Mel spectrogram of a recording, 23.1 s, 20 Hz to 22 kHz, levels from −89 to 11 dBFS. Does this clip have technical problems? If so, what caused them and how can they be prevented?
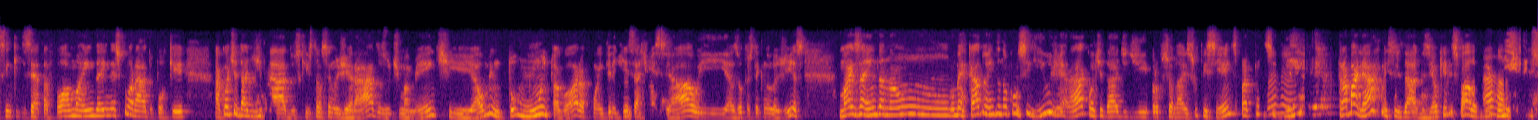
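Yes. Echo leak: the far end's echo canceller likely let loudspeaker pickup through, so a copy delayed about 308 ms appears at 3.83–4.03 s and 9.73–9.97 s, quiet there, then nearly as loud as the speech from 19.33 s to the end. Using a headset or tuning the far end's echo canceller would prevent this.

Speech suppressed in double talk: with both sides talking, the echo canceller likely turned the talker down too, so the speech dips at 3.89–4.15, 9.71–10.0, 19.45–19.73 and 22.58–23.02 s, deepest in the last. A double-talk detector that keeps near-end speech during overlap would avoid these dips.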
